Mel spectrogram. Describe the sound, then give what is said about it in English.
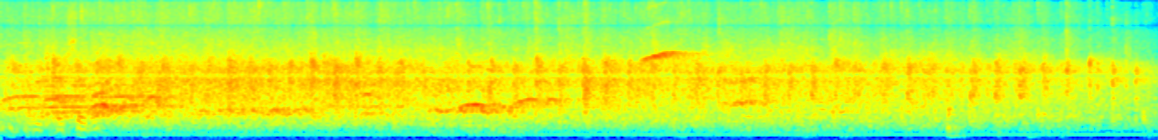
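A church audience applauds to welcome a speaker, holding steady and full for about eleven seconds, with a few voices rising over the clapping. “Let's give Christian a big warm welcome.”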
